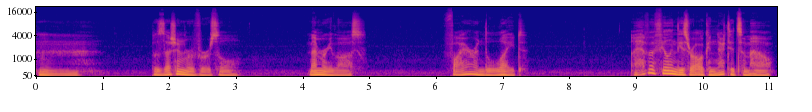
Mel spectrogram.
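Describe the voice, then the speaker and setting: A man playing a calm, world-weary half-vampire hunter in an audio roleplay, speaking in a measured, understated way as a protective mentor to a companion. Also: sits low, slightly rough, no room sound, heavily acted. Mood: reflective. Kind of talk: ASMR audio roleplay acting.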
